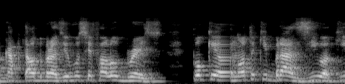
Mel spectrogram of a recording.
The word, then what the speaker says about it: Brazil: do Brasil, você falou Brazil? Porque nota que Brasil aqui ele foi escrito ó, com Z, né? Então quando vocês virem Brasil escrito com Z, a pronúncia é Brazil, certo?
